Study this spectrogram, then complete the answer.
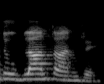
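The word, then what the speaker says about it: double entendre: ये हाँ भी, ना भी, equivocal words, that they are all dublantendre. This is how we pronounce it. Okay? This is not how we spell it.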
